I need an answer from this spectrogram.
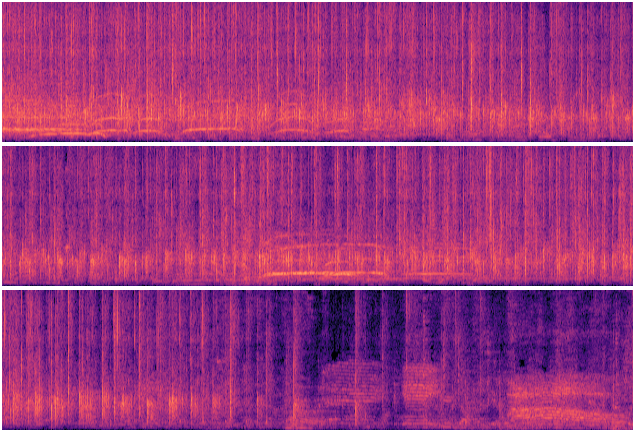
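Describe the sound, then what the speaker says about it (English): Sustained loud applause from a room full of people after a Romeo and Juliet workshop performance at St. David's, dense clapping with some cheering that continues for over twenty seconds before voices begin to rise through it at the end. "I think that we need a big round of applause for everyone in the room."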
